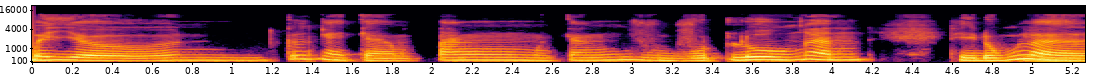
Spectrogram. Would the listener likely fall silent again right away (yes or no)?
yes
